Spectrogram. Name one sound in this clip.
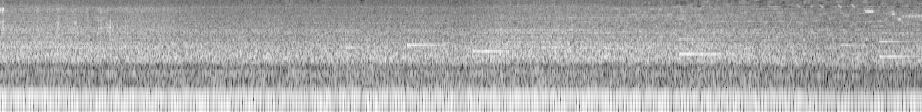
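A car engine hums steadily at low revs.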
